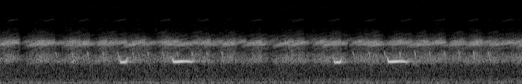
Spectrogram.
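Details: Midsummer frog chorus, a continuous buzzing trill overlaid by brief whistle-like notes, about two dozen louder calls a minute, sometimes in quick pairs.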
